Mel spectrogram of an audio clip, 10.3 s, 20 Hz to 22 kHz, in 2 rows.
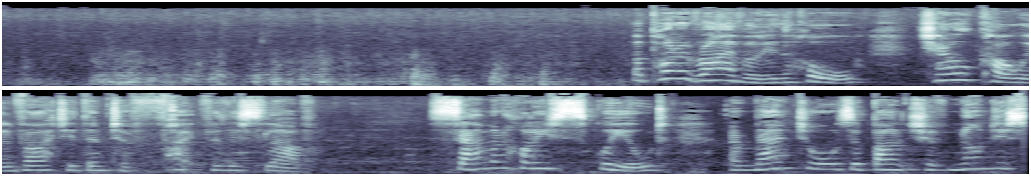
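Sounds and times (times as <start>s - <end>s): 
low rumbling roll of distant thunder: 0.0s - 10.2s
steady rain: 0.0s - 10.2s
speech: 3.2s - 10.2s.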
